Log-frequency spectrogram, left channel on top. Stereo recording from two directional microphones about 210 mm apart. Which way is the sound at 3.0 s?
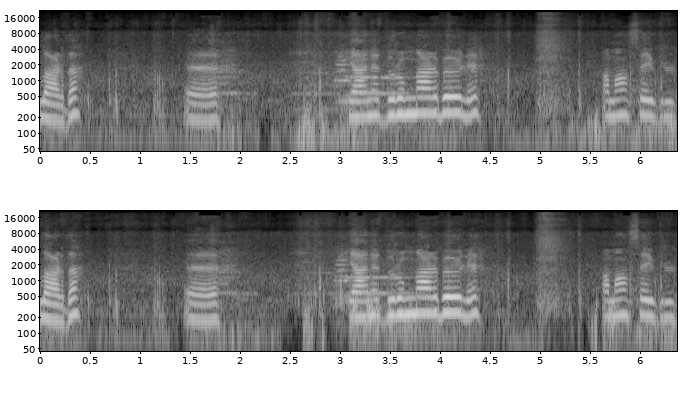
20° right (ahead or behind).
